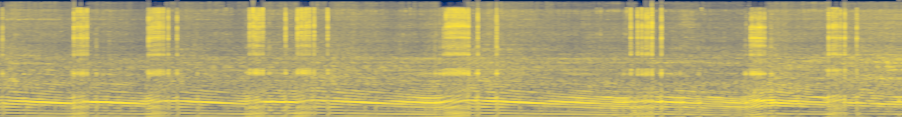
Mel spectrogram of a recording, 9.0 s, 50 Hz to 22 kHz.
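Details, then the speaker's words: 2001 Suzuki Samurai two-stroke motorcycle freshly started after about two years unused: crisp buzz rising and falling smoothly with throttle, clean and steady, no misfire, knock or rattle; healthy normal running. "നമ്മുടെ Suzuki samurai 2001 model വണ്ടിയാണിത് ഇത് start ആയിട്ടുണ്ട് ഏകദേശം രണ്ടു വർഷത്തിനു ശേഷമാണ് ഇത് start ആകുന്നത്"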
